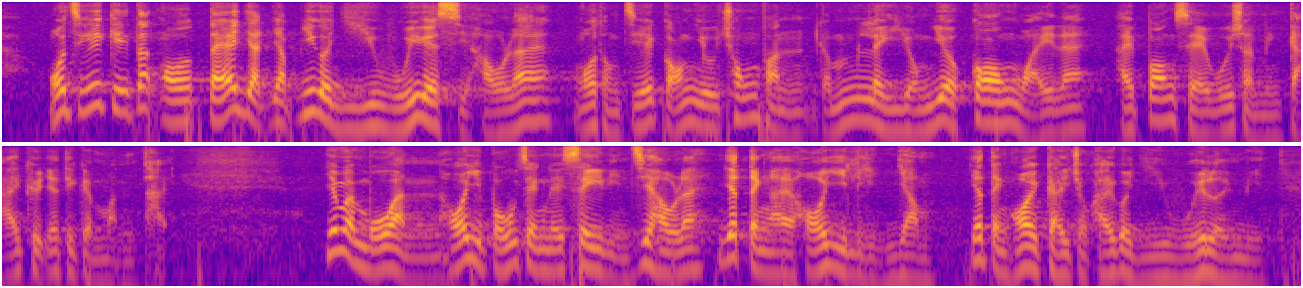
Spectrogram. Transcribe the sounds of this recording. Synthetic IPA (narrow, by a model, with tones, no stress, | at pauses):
ŋɔː˨˧t͡siː˨ke˨˥jke˧jt̪ɐ˥k̚ŋɔː˨˧t̪ɐ˨jɐ˦˥t̚jɐ˨t̚jɐ˨p̚jiː˥kɔː˧jiː˨˧wuː˨˥jkɛː˧siː˨˩hɐ˨wlɛː˥ŋɔː˨˧t̪ʰʊ˨˩ŋt͡siː˨ke˨˥jkɔː˨˥ŋjiː˧wt͡sʰʊ˥ŋfɐ˨˧nkɐ˨˥mle˨jːʊ˨ŋjiː˥kɔ˧kɔː˥ŋwɐ̰˨˥jlɛː˥hɐ˨jpɔː˥ŋsɛː˨˧wuː˨˥jsœː˨ŋmiː˨nkaː˨˥jkʰy˨t̚jɐ˥t̪i˥kɛː˧mɐ˨˩nt̪ʰɐ̰˨˩j | jɐ˥nwɐ˨jmo˨˧wjɐ˨˩nhɔː˨˥jiː˨˧po˨˥wt͡sɪ˨˧ŋne˨˧jse˧jliː˨˩nt͡siː˥ɦɐ˨wlɛː˥jɐ˥t̚t̪ɪ˨ŋhɐ˨jhɔː˨˥jiː˨˧liː˨˩njɐ˨˩m | jɐ˥t̚t̪ɪ˨ŋɦɔː˨˥jiː˨˧kɐ˧jt͡sʊ˨k̚hɐ˨˥jkɔː˧jiː˨wuː˨˥jlɵ˨˧ɥmiː˨n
